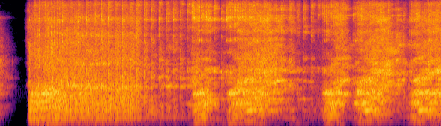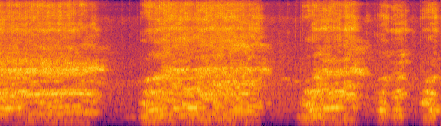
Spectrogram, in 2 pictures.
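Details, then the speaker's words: Echo two-stroke stick edger with rotating-slide carburetor, stored a long time, carb cleaned, first run: high, buzzy note that revs cleanly, returns to idle and picks up again without stumbling; runs well. "that motor sounds really good"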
